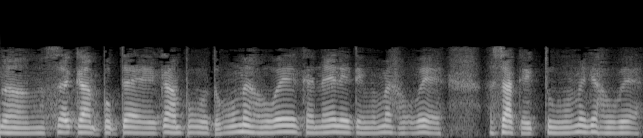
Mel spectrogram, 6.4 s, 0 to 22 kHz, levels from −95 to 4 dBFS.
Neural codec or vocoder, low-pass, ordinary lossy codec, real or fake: codec, 16 kHz in and 24 kHz out, 0.4 kbps, LongCat-Audio-Codec, two codebook decoder; 5.4 kHz; MP3, 24 kbps; fake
